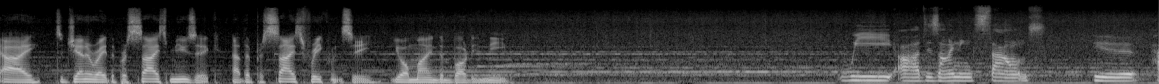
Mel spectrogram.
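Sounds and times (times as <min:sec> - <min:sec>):
speech: 0:00.0 - 0:05.3, 0:08.4 - 0:11.5
low rumble and hiss: 0:00.0 - 0:11.5
whale vocalization with long tonal moans: 0:04.0 - 0:10.1.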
